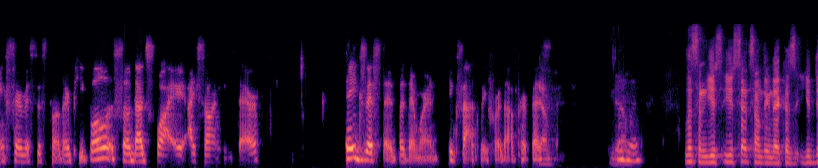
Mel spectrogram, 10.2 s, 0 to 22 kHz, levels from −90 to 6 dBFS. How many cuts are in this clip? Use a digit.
0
